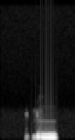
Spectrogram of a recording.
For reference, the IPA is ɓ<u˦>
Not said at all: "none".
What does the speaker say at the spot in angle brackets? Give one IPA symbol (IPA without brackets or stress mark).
u˨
